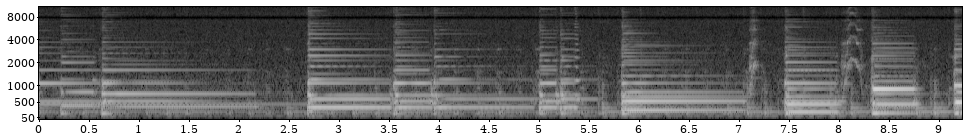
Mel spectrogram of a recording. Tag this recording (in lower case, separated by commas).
guitar, musical instrument, acoustic guitar, strum, music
